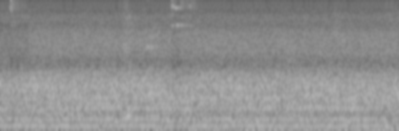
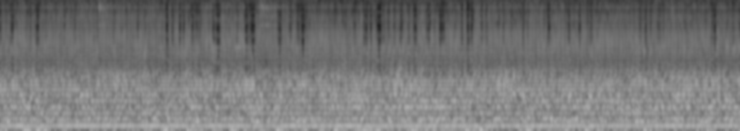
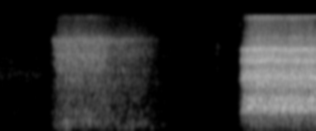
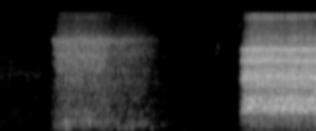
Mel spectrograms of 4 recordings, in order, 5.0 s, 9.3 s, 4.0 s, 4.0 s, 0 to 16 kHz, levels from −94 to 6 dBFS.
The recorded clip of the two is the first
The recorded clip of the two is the second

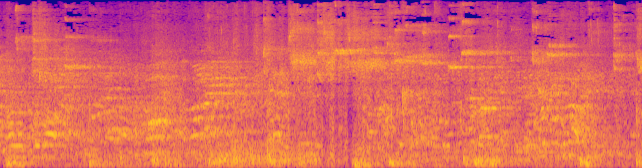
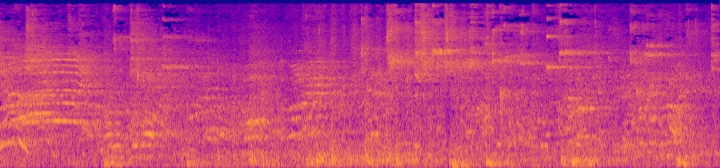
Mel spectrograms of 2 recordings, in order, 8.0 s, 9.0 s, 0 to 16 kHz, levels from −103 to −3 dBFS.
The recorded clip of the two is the first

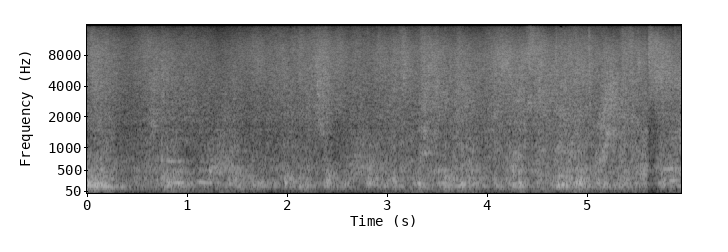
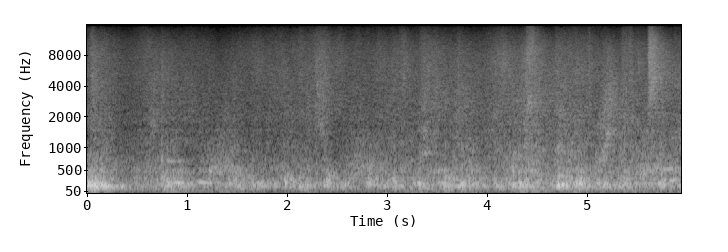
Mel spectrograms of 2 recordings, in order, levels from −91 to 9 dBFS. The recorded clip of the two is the first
